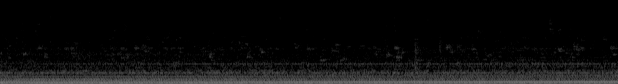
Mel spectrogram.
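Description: Steady hum of aquarium pump equipment, with faint bubbling of water from the aerated tank.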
